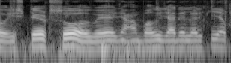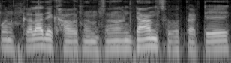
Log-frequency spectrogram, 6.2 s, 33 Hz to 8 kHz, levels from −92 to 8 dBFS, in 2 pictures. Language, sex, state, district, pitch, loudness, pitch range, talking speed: Bhojpuri, male, Uttar Pradesh, Deoria, 115 Hz, -24 LUFS, 110-125 Hz, 145 wpm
